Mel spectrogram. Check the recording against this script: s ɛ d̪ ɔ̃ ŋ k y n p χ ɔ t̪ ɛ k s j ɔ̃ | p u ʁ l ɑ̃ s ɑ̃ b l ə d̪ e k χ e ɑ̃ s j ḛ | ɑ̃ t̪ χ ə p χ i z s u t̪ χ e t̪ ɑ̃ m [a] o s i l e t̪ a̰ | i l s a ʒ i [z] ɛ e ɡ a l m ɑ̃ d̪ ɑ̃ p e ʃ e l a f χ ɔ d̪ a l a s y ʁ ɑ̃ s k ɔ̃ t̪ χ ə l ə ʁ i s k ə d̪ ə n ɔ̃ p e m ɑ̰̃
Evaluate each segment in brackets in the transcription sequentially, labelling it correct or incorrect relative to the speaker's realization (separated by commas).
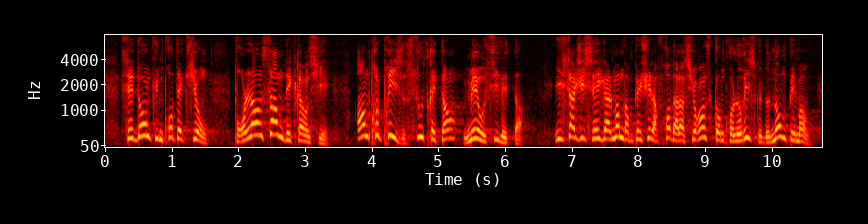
incorrect, incorrect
